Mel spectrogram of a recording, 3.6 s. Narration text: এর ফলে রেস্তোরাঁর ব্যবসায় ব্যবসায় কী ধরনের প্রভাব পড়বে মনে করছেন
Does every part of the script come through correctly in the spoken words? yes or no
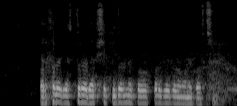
no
